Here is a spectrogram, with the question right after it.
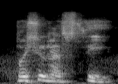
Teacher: There the Visarga has changed into a Rephaha.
